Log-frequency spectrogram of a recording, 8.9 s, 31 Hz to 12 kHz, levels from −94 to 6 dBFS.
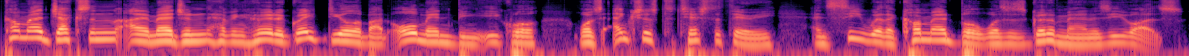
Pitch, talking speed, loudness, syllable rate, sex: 145 Hz, 220 wpm, -18 LUFS, 5.7 syllables/s, male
